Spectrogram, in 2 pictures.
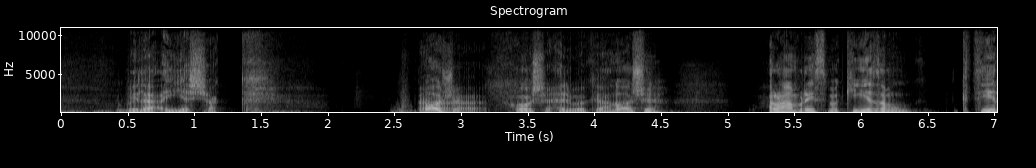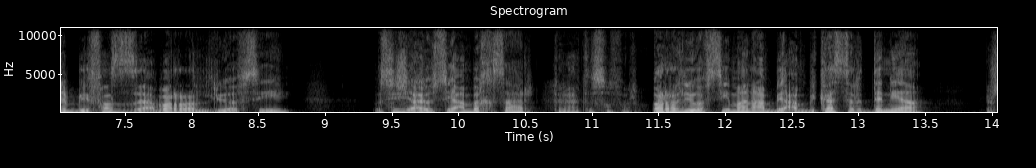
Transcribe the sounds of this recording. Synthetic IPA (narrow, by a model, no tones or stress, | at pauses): bɪlaʔajːʃakː | oːʃhoːʃiħɪlwika̰ːnoːʃ | wħɑɾˤɑːmɾiːsmakɪjːaʔzamːa | kt̪iːɾbɪjfɑzˤːɪʕbɑrˤːɑljuːʔɛfsiː | basjɪʒiʕaljuːfsiːʕambɪxsɑɾˤt̪alaʕt̪sˤːɑfɾˤbɑrˤːɑljuːʔɛfsiːmaʔanʕambʕa̰mbikasːɪɾɪd̪ːʊnja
